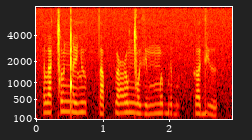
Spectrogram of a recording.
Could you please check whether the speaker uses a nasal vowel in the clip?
no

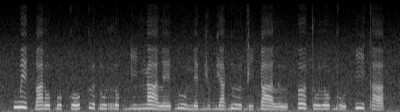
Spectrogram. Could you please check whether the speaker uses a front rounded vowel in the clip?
no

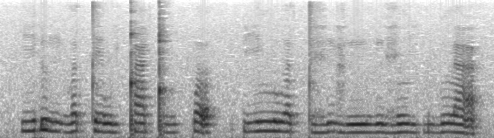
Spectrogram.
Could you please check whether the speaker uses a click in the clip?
yes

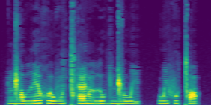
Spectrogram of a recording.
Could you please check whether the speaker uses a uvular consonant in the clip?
yes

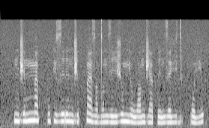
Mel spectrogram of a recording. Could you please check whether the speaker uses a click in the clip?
no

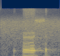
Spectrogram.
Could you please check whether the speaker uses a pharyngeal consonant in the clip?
no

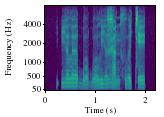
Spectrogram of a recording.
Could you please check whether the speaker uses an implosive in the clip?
yes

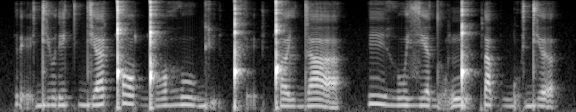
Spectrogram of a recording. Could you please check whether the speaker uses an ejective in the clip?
no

